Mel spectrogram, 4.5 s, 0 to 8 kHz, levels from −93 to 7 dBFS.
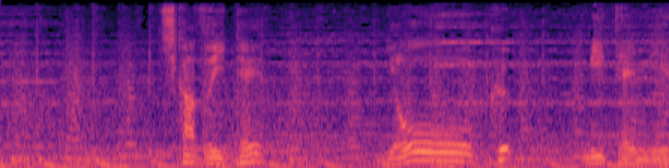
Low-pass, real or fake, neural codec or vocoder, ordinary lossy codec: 7.2 kHz; real; none; none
